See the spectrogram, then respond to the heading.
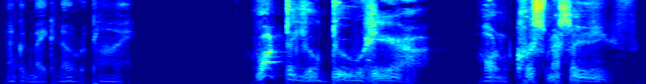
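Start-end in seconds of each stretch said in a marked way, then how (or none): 2.5-6.4 loud, slow, stern goblin voice. A narrator's reading. Goblin questions the sexton in the churchyard, sternly. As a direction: demand it sternly, drawing the words out. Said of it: "said the goblin sternly".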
